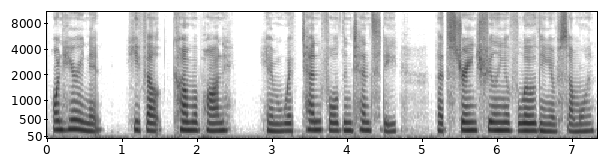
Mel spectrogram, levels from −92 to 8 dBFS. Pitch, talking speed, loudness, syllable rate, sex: 205 Hz, 145 wpm, -18 LUFS, 4.9 syllables/s, female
